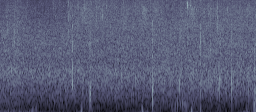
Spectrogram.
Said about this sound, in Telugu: విపరీతమైన వర్షం అయితే స్టార్ట్ అయిపోయింది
